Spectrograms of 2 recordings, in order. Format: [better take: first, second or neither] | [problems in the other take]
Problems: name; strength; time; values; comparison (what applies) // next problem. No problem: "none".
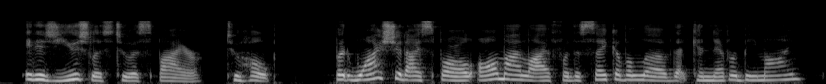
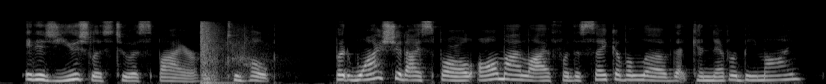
first | background sound (Gunshot, gunfire); 11 dB below the speech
